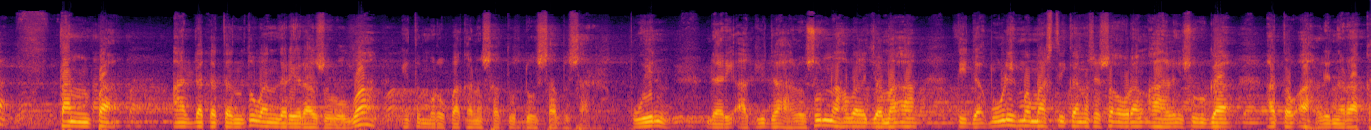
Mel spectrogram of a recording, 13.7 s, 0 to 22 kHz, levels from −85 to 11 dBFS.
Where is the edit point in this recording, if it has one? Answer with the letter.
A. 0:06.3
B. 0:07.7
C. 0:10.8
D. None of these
A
